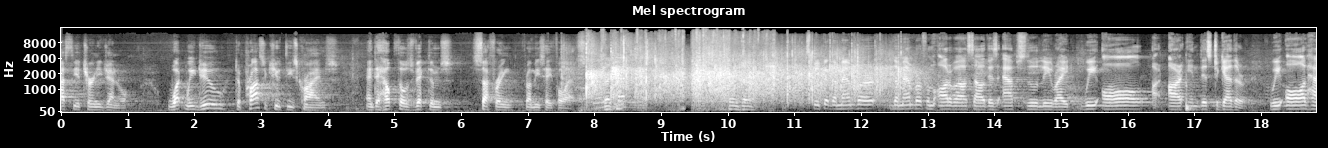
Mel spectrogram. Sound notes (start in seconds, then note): 11.9 applause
